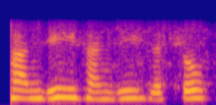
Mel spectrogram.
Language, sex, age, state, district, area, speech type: Punjabi, female, 60+, Punjab, Ludhiana, urban, conversation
